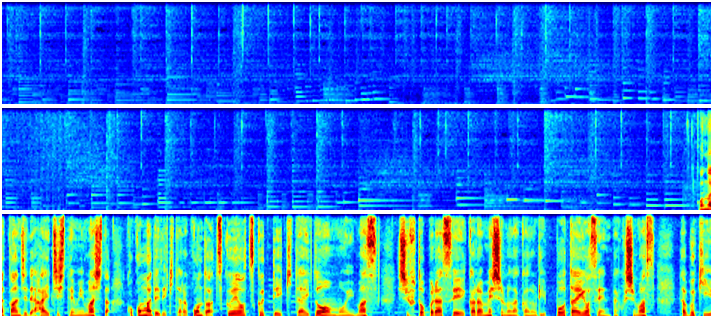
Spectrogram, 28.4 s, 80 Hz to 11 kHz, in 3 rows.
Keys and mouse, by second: 0.2 middle click, 1.0-5.4 typing, 1.3 click, 1.5 click, 2.2 click, 2.7 click, 3.4 click, 3.7 click, 4.4 click, 5.0 click, 6.4 click, 6.6 KP_1, 7.0 click, 7.1 g, 7.3 click, 7.5 g, 7.8 click, 8.0 shift+middle click, 8.5 click, 8.7 middle click, 9.2 ctrl+KP_1, 9.7 g, 10.3 click, 10.5 g, 11.1 click, 11.9 middle click, 12.3 ctrl+s, 12.8 Tab, 12.9 ctrl+s, 13.4-16.2 typing, 13.8 click, 14.9 click, 15.1 drag, 15.8 click, 16.5 middle click, 16.9 middle click, 17.1 click, 17.3 ctrl+s, 17.4 middle click, 17.9 middle click, 19.0 middle click, 24.2 shift+a, 27.7 Tab.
